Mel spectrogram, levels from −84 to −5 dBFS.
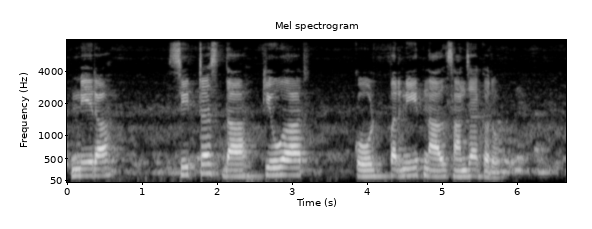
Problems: background conversations at intervals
